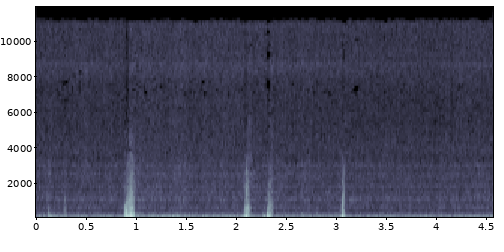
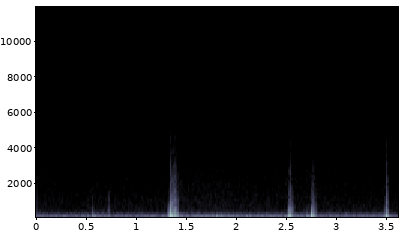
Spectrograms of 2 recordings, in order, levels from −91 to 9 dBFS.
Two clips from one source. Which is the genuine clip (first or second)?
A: second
